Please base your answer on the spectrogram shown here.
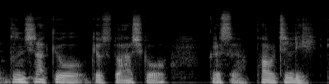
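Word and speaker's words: Paul Tillich: 신학교 교수도 하시고 그랬어요 파울 틸리 이렇게 그 영어 발음이라 이제 폴틸리히 아고 또 발음하는데 실제로이 어 다 독기를 쓰는 사람들입니다 그니까 루돌프 볼트만 칼바르트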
